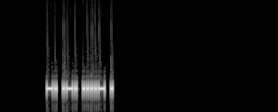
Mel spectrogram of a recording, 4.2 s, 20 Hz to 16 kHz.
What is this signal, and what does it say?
Morse code, heard as a keyed tone, about 40 wpm, 700 Hz. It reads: NR4E
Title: USA Call Signs - 4 Characters - Repeated 3x - 40wpm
